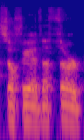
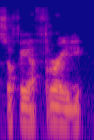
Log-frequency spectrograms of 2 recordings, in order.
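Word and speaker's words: Sophia III: complicated because i think we're saying the name wrong for the tank it's not sophia the third but sophia three it's complicated it's the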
